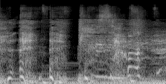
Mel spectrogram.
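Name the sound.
cough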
